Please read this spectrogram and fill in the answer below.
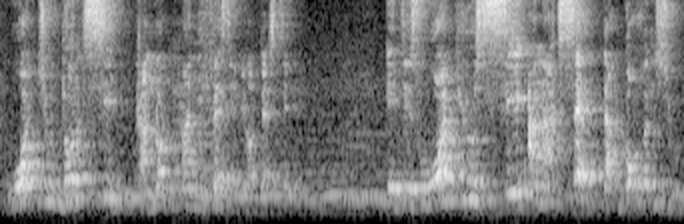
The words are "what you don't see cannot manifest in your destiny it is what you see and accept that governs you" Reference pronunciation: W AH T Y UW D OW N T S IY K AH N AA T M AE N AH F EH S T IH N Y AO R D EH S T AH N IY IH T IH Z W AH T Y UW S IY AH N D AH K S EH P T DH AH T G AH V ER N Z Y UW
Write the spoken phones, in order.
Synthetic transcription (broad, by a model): W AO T Y UW D OW N T S IY K AH N AA T M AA N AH F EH S T IH N Y AO D EH S T AH N IY IH T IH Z W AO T Y UW S IY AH N AH K S EH P T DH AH T G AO V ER N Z Y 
